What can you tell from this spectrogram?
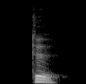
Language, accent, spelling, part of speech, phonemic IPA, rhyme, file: French, France, te, pronoun, /tə/, -ə, LL-Q150 (fra)-te.wav
- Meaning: 1. you 2. yourself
